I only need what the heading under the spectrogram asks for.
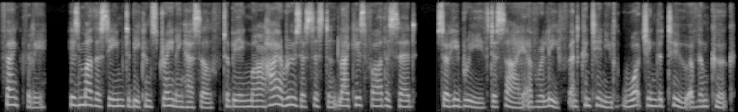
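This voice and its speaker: Woman narrator, low voice, dry close sound, even unhurried reading, light novel. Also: no echo. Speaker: audiobook reader.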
